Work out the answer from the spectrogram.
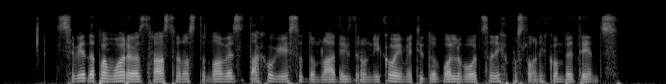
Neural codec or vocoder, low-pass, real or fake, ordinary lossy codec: vocoder, 22.05 kHz, 80 mel bands, Vocos; 9.9 kHz; fake; Opus, 24 kbps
